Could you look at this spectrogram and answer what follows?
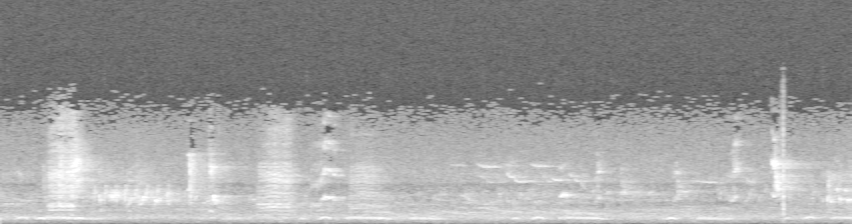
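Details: Grey-crowned babbler recorded at Hervey Bay, Queensland: a series of rasping, chattering notes and brief squeaky phrases scattered through the clip, with a constant low tonal drone in the background and one sharp click near the end.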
